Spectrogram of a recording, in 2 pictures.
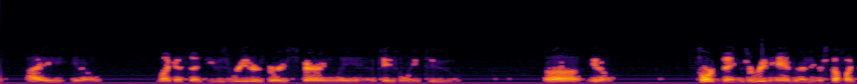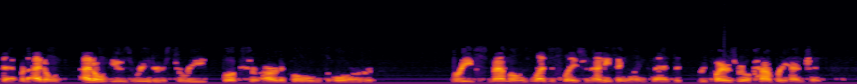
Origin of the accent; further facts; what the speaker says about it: Midwest, United States; because I am from the Midwest.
